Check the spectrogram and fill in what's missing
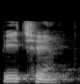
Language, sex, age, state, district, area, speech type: Hindi, male, 30-45, Bihar, Begusarai, rural, read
